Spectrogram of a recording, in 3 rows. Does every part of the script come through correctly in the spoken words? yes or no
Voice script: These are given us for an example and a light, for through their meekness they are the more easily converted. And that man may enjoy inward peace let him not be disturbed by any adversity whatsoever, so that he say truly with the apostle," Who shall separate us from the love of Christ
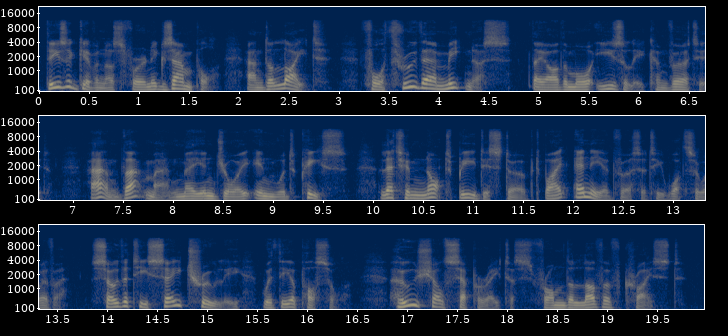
yes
